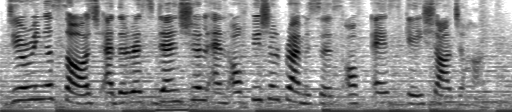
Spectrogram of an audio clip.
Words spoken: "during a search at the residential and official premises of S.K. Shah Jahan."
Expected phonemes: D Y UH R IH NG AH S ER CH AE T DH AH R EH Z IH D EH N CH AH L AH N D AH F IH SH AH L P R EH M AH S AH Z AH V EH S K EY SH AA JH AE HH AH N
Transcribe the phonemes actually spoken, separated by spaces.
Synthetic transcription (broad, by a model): D Y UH R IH NG AH S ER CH AE T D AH R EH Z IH D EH N SH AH L AH N D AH F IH SH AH L P R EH M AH S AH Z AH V EH S K EY SH AA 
